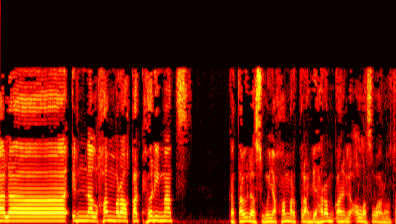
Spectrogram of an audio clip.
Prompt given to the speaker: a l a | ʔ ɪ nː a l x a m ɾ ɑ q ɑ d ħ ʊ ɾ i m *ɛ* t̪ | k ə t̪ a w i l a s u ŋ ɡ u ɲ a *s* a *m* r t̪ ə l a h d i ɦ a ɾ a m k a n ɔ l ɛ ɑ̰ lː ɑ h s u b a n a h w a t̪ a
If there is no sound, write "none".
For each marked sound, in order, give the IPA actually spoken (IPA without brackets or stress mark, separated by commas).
a, x, m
